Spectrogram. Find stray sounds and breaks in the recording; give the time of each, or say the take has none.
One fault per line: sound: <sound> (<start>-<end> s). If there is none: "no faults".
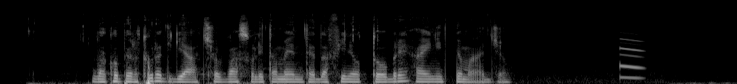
sound: dropout (4.5-4.6 s)
sound: chirp (6.2-6.5 s)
